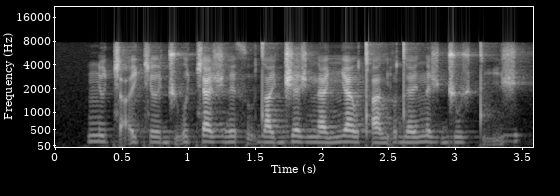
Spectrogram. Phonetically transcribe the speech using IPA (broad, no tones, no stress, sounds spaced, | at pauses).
n ʉ c a̰ e̯ c ɘː d͡ʒ ṵ o̯ c æ ʒ ɛ̤ e̯ θ ṵ d a e̯ d͡ʒ ɛ ʒ n æ ɲ æ o̯ tʼ a l ḭ o̯ d ɛ e̯ n ɛ ʒ d͡ʒ u ʒ t ḭ ʒ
